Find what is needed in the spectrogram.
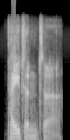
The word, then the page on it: patentor: British English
